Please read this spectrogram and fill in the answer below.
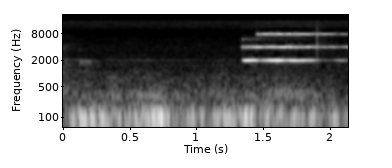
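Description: A high, steady ding-like tone starts suddenly just past the middle and holds for over a second, with a single click near the end, played through a television speaker.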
